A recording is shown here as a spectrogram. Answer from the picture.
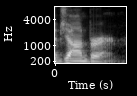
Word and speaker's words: John Byrne: This is the Omnibus by John Byrne. And shout out to McClay for making me pronounce it correctly.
